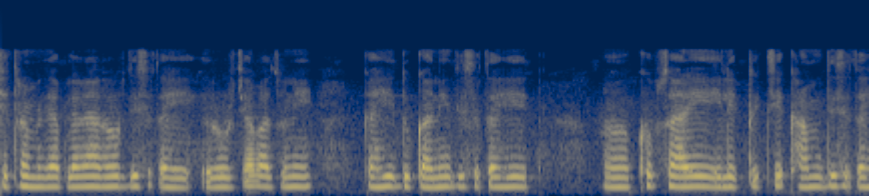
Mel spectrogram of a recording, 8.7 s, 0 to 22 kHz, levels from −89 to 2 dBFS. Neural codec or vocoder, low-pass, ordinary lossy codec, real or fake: none; none; none; real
